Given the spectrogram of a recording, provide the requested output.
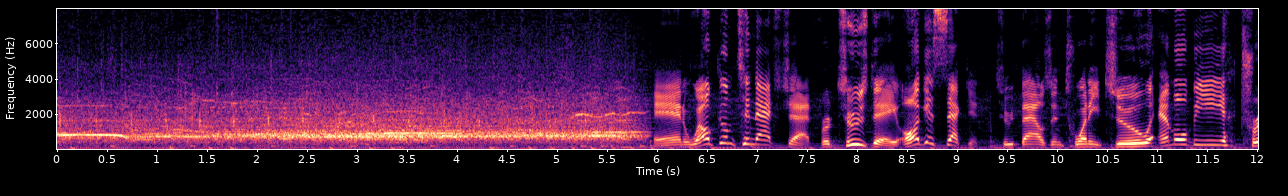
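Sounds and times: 
Washington Nationals fans applauding and cheering at a baseball game against the Mets: 0.0s - 6.0s
speech: 6.2s - 12.0s.

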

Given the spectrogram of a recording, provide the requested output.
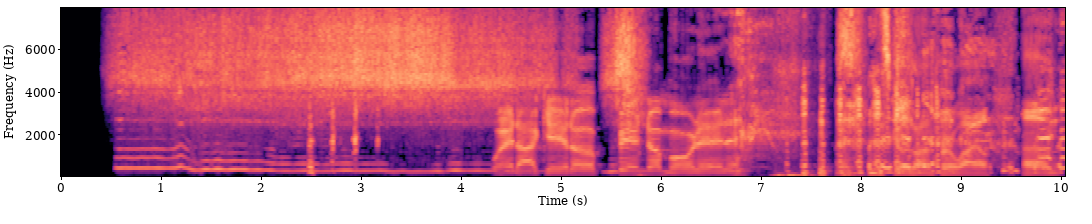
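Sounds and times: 
speech: 0.4s - 0.7s, 2.5s - 2.9s, 4.3s - 10.0s
kazoo buzzing a sustained note: 0.4s - 5.9s
laughter: 2.5s - 3.2s, 6.7s - 10.0s.

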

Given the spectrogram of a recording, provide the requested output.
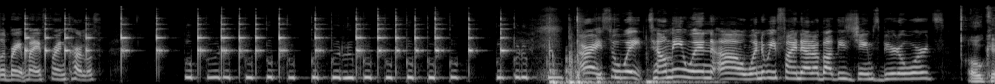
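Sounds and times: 
speech: 0.0s - 1.2s, 1.8s - 9.9s
banging a cooking pot: 5.5s - 7.3s.

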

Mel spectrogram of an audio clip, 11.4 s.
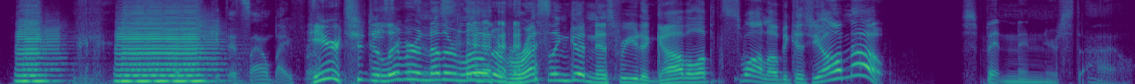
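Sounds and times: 
truck air horn: 0.0s - 2.4s
laughter: 0.8s - 1.2s, 3.1s - 5.8s
speech: 0.8s - 1.4s, 2.4s - 9.0s, 9.6s - 11.3s.

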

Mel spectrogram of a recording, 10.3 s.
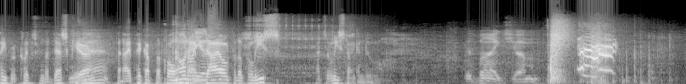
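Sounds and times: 
speech: 0.0s - 5.8s, 7.0s - 9.8s
gunshot fired at a man during an indoor confrontation: 8.2s - 8.7s.

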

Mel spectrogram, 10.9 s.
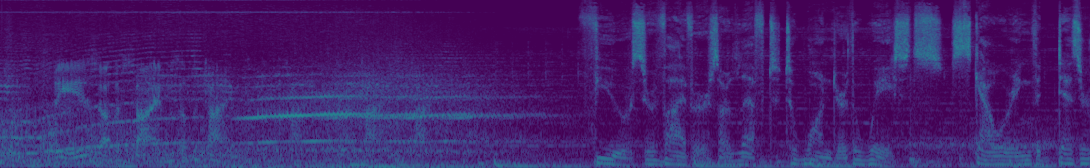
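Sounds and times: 
air raid warning siren: 0.0s - 5.7s
speech: 0.6s - 2.6s, 6.0s - 10.9s.

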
